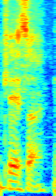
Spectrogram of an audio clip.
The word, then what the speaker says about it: KSI: How much did Logan Paul and KSI make, is it KSI, is that how you say his name? – KSI.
